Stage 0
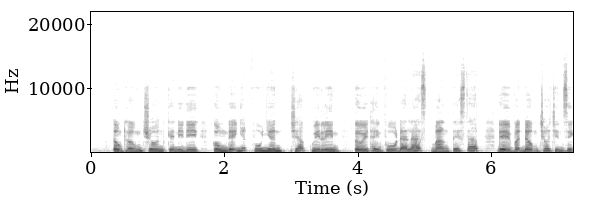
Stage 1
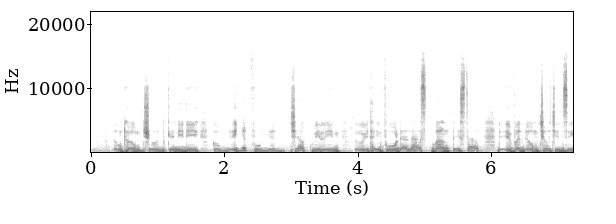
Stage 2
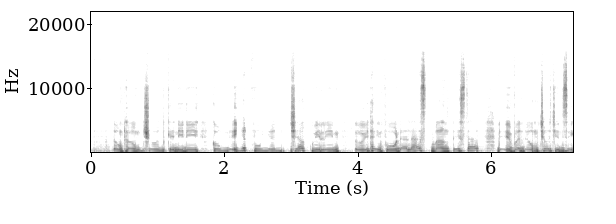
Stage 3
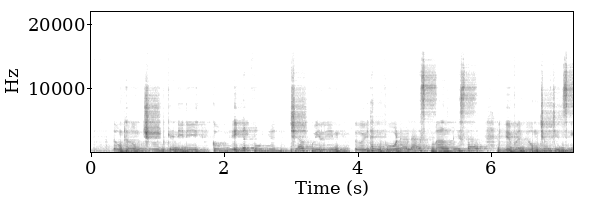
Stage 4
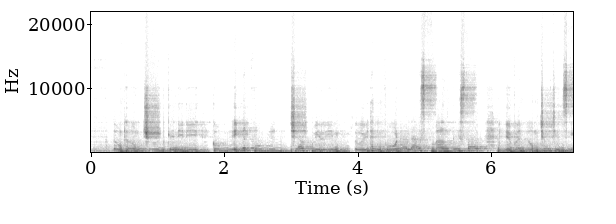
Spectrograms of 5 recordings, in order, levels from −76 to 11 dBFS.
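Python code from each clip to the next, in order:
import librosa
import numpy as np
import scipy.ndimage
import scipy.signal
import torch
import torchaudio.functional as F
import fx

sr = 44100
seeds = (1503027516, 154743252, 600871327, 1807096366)

y1 = fx.over_compress(x, sr, threshold_db=-35.0, ratio=-1.0)
y1 = F.gain(torch.from_numpy(y1), -2.0).numpy()
y2 = fx.transient(y1, sr, attack_db=8, sustain_db=-7)
y3 = fx.rev_gated(y2, sr, seeds[0], gate_ms=200, shape='flat', drr_db=8.5)
y4 = fx.law_mismatch(y3, sr, coded='mu')
y4 = F.gain(torch.from_numpy(y4), -2.0).numpy()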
